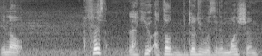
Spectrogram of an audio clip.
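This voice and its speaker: A man co-hosting a casual conversation, reflective and halting, often restarting his sentences. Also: mid-range voice, expressive, mellow, slight background noise. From Congo. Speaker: co-host.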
